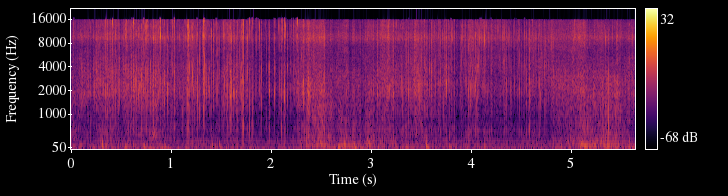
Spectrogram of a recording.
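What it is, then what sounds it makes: Knitted mesh scrubber pad. A small, white, soft and flexible knitted mesh scrubber pad is held in both hands close to the mic and scratched and squeezed with long pink nails. It makes a steady, dense crinkling and crunchy scratching sound with bright, hissy highs. The texture stays even throughout, with no distinct separate hits.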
